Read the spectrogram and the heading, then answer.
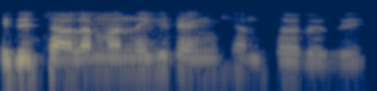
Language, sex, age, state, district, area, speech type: Telugu, male, 18-30, Telangana, Medak, rural, conversation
